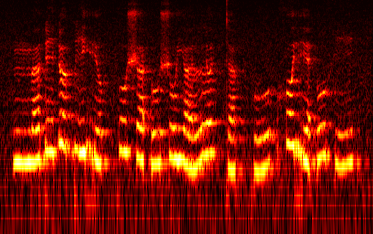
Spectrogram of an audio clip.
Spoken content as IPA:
mː œ˩˧ ɗ i˧˥ ɗ ɵ˥ ɓ i˧˥ rʲ o˩ kː u˥ ʃ œ˧ ʔ u˩˧ ʃ u˧ j œ˩ lː ɵ˥ tː œ˩˧ kː u˩˧ | x o˥ rʲ ɛ˩ ʔ u˧˥ x i˩˧

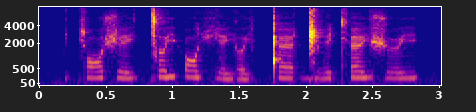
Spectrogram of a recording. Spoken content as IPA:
c ɔ˩˧ ʃ e˩ j ǀ ə˧˥ j ʔ ɔ˧ ç e˩ j ə˩ j ǃ ɛ˧ ɡ͡ǁ e˧ cʰ ɛ˥ j ʃ ø˧˥ j

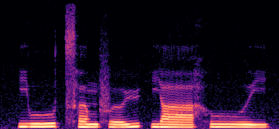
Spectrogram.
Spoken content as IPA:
j uː˨˧ t͡sʰ ɐ˨ m f ɵ˨˥ ɥ | j aː˨˩ h uː˨˩ j

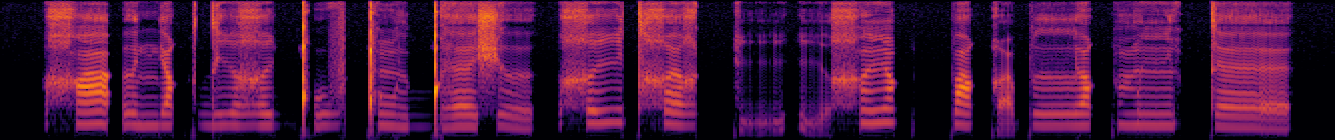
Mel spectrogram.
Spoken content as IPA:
χ ã ʔ ɘ nʲ ɛ q d i ʁ i ǃʼ u v ǃ ũ ɡ͡ǃ ɛ ʃ ɘ | χ iː t χ e ʁ kː ḭ | ḭ χ ĩː q pː a q ḛ p lː ɘ q m ĩː tː ɛː

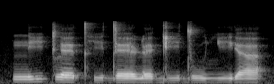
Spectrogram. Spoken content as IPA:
n i k l ɛ t̪ʰ i d ɛ ɳ ɛ ɡ i d u ʎ i ɾʲ a

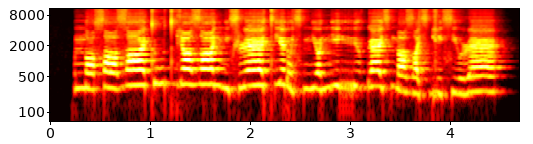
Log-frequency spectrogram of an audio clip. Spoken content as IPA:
n ɒ˨ sˤ iː˨ zˤ æː˦ t uː˦ t ɡ iː˦ zˤ iː˦ nʲ u˨ sʲ ɭ æː˦ tʲ æ˦ ɾ o˨ sʲ nʲ ɒ˦ nʲ e˦ rʲ o˦ ɡ æː˦ sʲ m i˨ zˤ e˨ sʲ ɡ iː˨ sʲ uː˨ ɭ æː˦

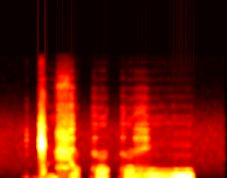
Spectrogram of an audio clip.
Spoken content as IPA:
ɡ͡ǀ ø ɕ ɔ q ɵ q y ʁ o

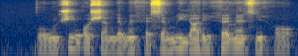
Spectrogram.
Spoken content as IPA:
k o˨ w ũ˨˦ ʃ i˦ w ɔ˦˨ ʃ a˧ n ɛ˧ w ɛ̃˧ h ɛ˨ s ɛ˨˦ m i˦ j a˦ ɾ i˦ h ɛ˦ l ɛ̃˦˨ s ĩ˨˦ h ɔ˦

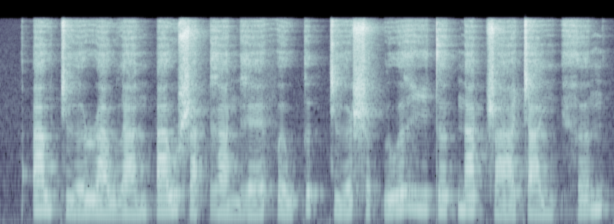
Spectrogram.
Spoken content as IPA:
ʔ a˧ w c ɨ˨˩˨ ə̯ ɹ a˨˩ w l a˨˩˦ n ʔ a˧˥ w ʂ a˨˩ k̚ ɣ a˨˩ ŋ ɣ ɛ˨˩˦ f ə˨˩˦ w k ə˦˥ k̚ c ɨ˨˩˦ ə̯ ʂ ə˨˩ k̚ l u˧˥ ə̯ ɣ i˧ t̪ əː˦˥ k̚ n a˦˥ k̚ ʂ aː˨˩˦ c a˧ j | h ə˧˥ ŋ

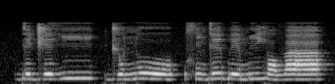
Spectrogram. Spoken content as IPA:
ɡ e˨ d͡ʒ e˨ ɣ iː˦ | d͡ʒ o˨ ɲ oː˦˨ | s ĩ˨ ɡ eː˦ b eː˨ m iː˦ j ɔ˨ v aː˦

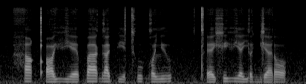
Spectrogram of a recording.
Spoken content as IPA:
h a qʼ u vʲ ɛ p a ɡ a pʲ ɛ tʰ u ɡ ɔ lʲ u | tʼ ɛ xʲ ə vʲ a j ə ɡʲ a ɾ ɔ

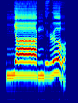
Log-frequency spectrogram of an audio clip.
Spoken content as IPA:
ɲ aː ŋ͡m e̤ ɭ ə lˠ

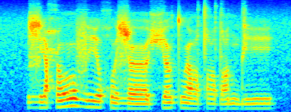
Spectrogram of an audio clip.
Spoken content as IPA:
ɮ i ħ oː v iː χʷ i ɮ œː ç œ tʷ œː tˤ i dˤ o n d i

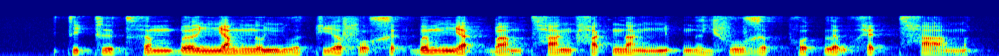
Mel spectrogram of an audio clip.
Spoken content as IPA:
t̪ i˨˦ k ɨ˧˩ t̪ʰ ə˧ m ɓ əː˧ ɲ a˧ m n o˧˩ ɲ ṳ˨˩ ə̯ k i˧ ə̯ f o̰˧˨ x ə˦˥ t̚ ɓ ə˧ m ɲ a˨˩ k̚ ɓ a˧˩ m t̪ʰ a˧ ŋ h a˦˥ k̚ n a˧˩ ŋ ɲ ə˨˩ p̚ n ə̤˨˩ j f u˨˦ ɣ ə˨˩ p̚ h o˦˥ t̚ l ə̰˧˨ w h ɛ˦˥ t̚ t̪ʰ a˧˩˨ m

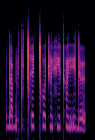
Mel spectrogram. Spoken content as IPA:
d a b ə̰ tʲ ə̰ ǀʰ e ǀʰ o t͡ʃ õ fʲ ɛ kʰ œ̃ rʲ ø d ø

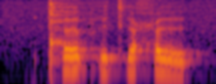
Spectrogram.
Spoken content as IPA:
ǃʰ œ pʰ ʏ tʰ ʏ ħ ø

